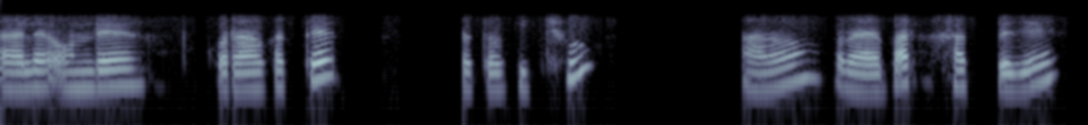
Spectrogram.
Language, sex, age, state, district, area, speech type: Santali, female, 45-60, West Bengal, Bankura, rural, conversation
